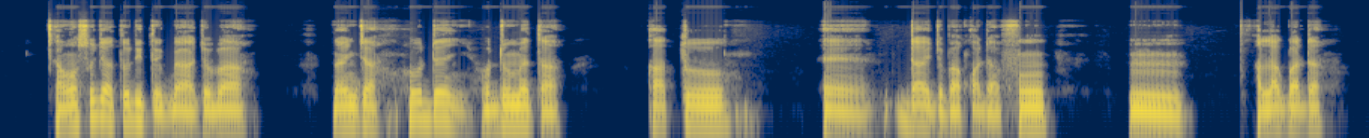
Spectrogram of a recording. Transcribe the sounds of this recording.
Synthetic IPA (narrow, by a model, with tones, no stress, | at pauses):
a˨w̃ɔ̃˧so˦d͡ʒa˦˨t̪o˨˦di˦˨t̪ɛ˨ɡ͡ba˧˨d͡ʒɔ˧ba˧ | nã˧˦d͡ʒa˦˨o˦dɛ˦˨ɲĩ˨ɔ˧dũ˦mɛ̃˦t̪a˧ | ka˦t̪o˦ | ɛ˨da˦e˨d͡ʒɔ˨ba˧kʷa˧da˨fũ˦˨ | a˨la˦ɡ͡ba˦da˦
